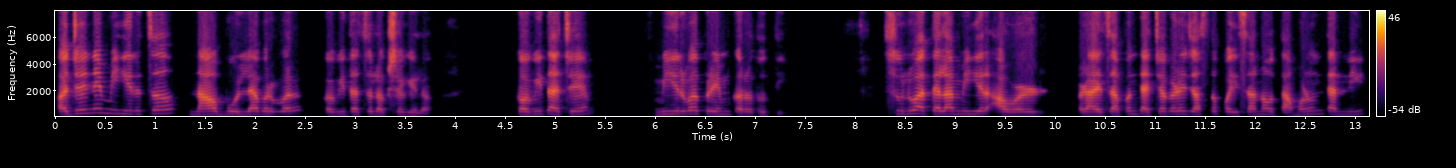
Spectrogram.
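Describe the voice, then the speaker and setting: Woman storyteller, steady narration, bright voice, dry recording. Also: a little high, normal speed, no echo.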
